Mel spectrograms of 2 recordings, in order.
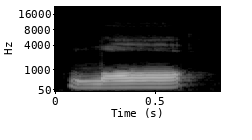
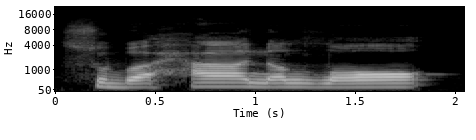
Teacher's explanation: Here I just want to mention that if the letter before Allah subhanahu wa ta'ala's name has a fatha or a dhamma, then Allah subhanahu wa ta'ala's name, the lam in Allah's name, will be read full mouth, Allah. So the example being subhanallah, because the noon has a fatha, it's nallah, the lam becomes full mouth.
